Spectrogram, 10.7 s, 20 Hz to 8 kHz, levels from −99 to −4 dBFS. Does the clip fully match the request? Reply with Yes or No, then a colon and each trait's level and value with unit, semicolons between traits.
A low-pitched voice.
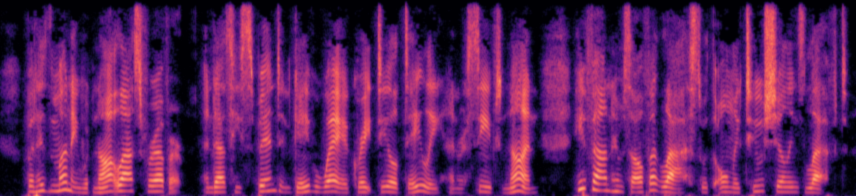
No: high, 205 Hz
